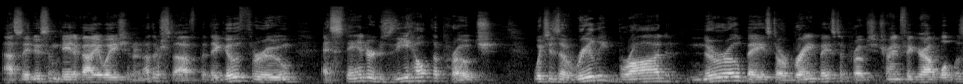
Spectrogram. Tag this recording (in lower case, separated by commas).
speech, inside a small room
